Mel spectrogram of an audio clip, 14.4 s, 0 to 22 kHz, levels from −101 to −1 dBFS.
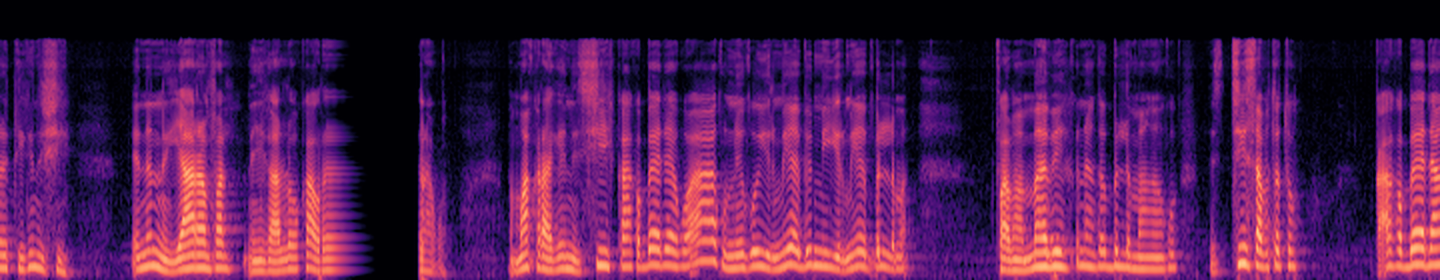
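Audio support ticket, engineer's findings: Long network dropout, 3.27 to 4.23 s. Last sound smeared into a fading buzz, then about 0.56 s of near-silence; roughly 0.6 s of speech never comes back. Likely a stall on the network side, with the receiver concealing the gap.

Jitter buffer speed-up, 5.01 to 7.15 s. Speech runs about 14% fast at unchanged pitch, sounds a bit rushed. Buffer catching up, trimming pitch-period chunks until roughly a third of a second is gone.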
